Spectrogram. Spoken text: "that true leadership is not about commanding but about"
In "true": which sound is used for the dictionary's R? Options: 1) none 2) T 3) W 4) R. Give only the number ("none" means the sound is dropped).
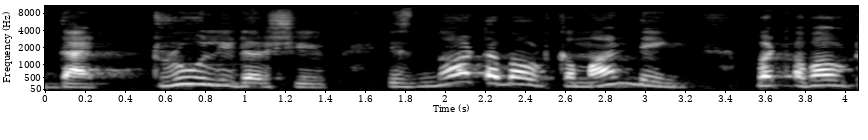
4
